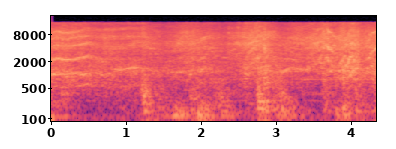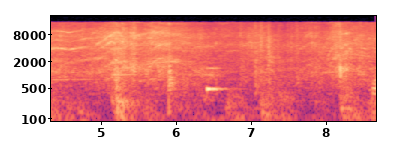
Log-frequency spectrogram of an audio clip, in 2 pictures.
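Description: Electric motors of 4WD modified-class RC buggies whining, the pitch rising and falling as the cars accelerate and brake around the track, with a few short knocks.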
